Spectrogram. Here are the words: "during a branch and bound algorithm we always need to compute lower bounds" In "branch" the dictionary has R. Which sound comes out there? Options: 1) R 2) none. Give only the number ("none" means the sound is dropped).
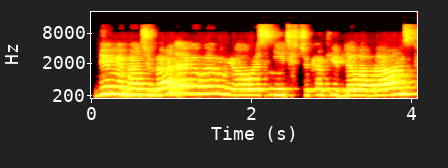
2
